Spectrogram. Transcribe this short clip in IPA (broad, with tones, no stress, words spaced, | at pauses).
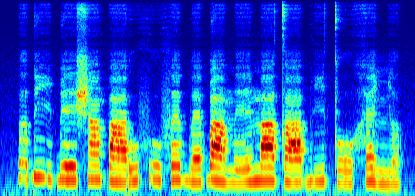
ə˦ɗiː˦˨ɓeː˧ ʃã˦paː˨ ɾu˧ fu˦˨fɛ˦ bɛ˨˦ɓa˦˨ meː˨˦maː˦taː˧biː˧ toː˨ hɛ˦˨ ɲə˨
